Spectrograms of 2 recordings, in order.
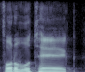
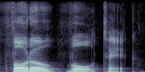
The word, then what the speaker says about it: photovoltaic: permit that permit number it'll say it's a photovoltaic back in 2015. how do you pronounce that photo will take solar yeah photo voltaic so photovoltaic yeah that is complicated yeah it's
